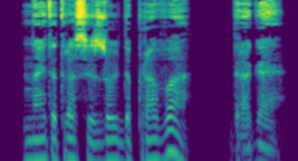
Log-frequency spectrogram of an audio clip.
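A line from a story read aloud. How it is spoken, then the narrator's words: Soft. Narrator (Russian): тихо произнесла Людмила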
